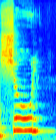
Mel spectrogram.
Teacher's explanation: when we have KJ together, it also makes this sh sound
